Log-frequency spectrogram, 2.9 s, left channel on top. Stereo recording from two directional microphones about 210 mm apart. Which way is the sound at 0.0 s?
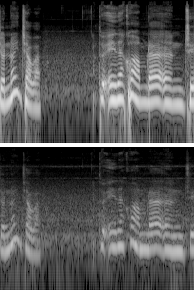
50° left (ahead or behind).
